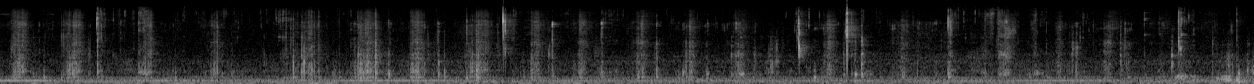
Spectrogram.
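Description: A person chewing and biting grilled chicken close to the microphone: irregular crunching and wet mouth clicks, with a few sharper crunches partway through.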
